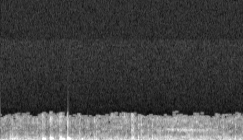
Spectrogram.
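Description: Quiet room tone with a few faint, soft low sounds about half a second in.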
